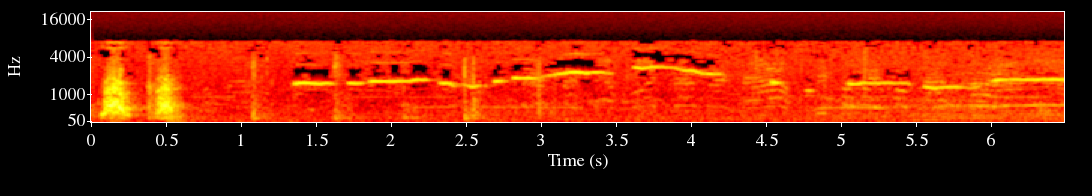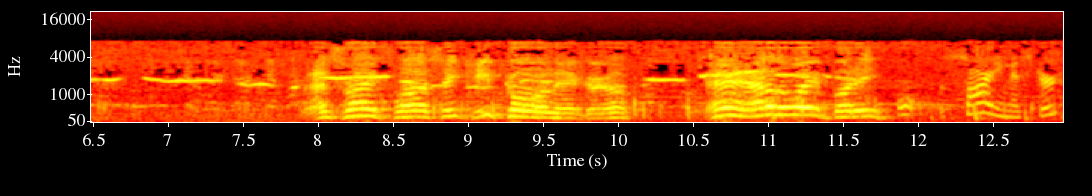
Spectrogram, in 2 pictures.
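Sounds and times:
dog barking: 0:00.0 - 0:00.7
speech: 0:08.0 - 0:12.9.

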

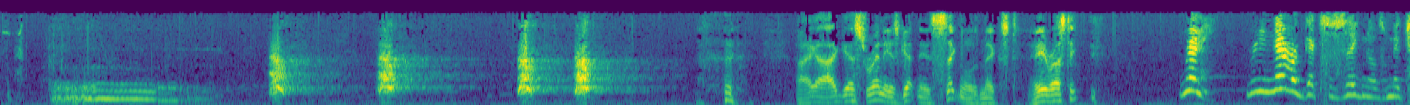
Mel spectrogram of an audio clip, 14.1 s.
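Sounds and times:
dog growling: 0:00.4 - 0:03.1
dog barking: 0:02.7 - 0:03.2, 0:03.8 - 0:04.5, 0:05.2 - 0:06.3
speech: 0:07.2 - 0:11.1, 0:11.8 - 0:14.0.

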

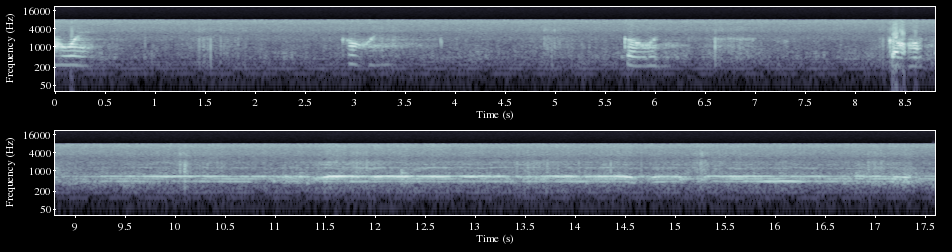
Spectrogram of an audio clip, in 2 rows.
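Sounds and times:
speech: 0:00.1 - 0:00.4
low rumbling background: 0:04.9 - 0:17.5
departing train whistle: 0:08.4 - 0:17.5.

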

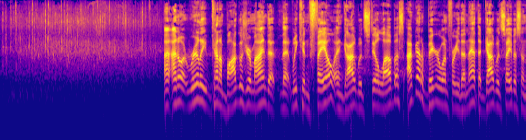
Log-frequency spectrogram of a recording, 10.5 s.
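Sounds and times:
audience clapping: 0:00.0 - 0:03.8
speech: 0:03.3 - 0:10.5.

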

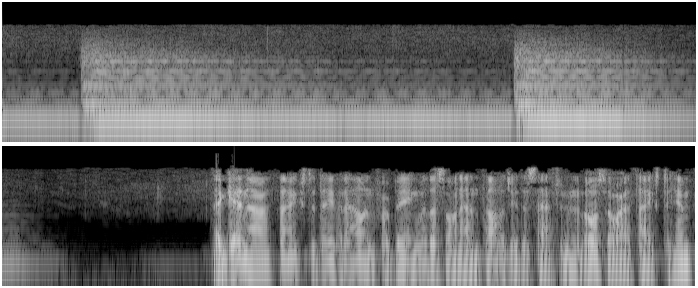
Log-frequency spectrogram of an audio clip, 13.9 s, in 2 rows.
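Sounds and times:
deep church bell tolling: 0:00.0 - 0:07.4
speech: 0:09.1 - 0:13.8.

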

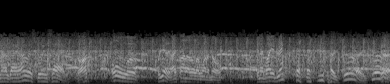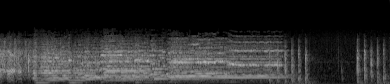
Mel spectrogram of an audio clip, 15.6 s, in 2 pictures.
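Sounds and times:
speech: 0:00.0 - 0:10.1
laughter: 0:04.9 - 0:09.1
sustained tonal music: 0:08.4 - 0:13.8
knocking on a door: 0:13.2 - 0:15.5.

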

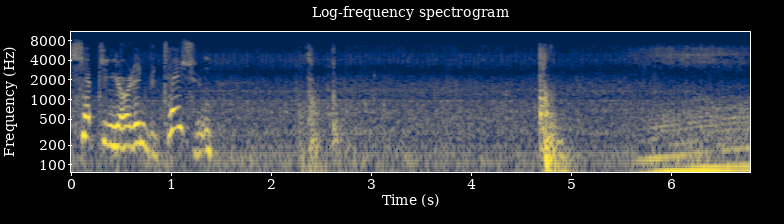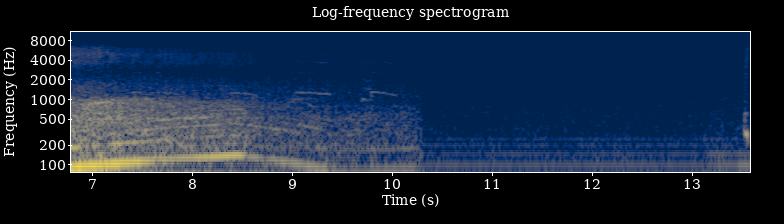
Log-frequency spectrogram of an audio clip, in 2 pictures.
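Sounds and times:
speech: 0:00.1 - 0:01.6
car engine driving off: 0:01.5 - 0:10.4.

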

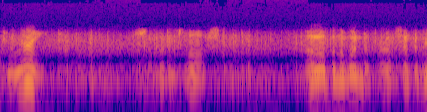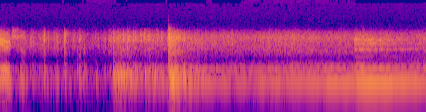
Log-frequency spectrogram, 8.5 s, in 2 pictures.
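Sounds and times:
speech: 0:00.2 - 0:00.5, 0:03.3 - 0:05.0
bell ringing: 0:06.1 - 0:08.5.

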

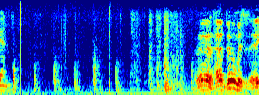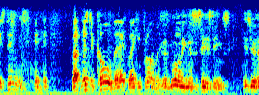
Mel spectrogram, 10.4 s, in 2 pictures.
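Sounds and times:
knocking on a wooden door: 0:00.0 - 0:02.6
soft rubbing and shuffling: 0:01.2 - 0:04.0
speech: 0:03.9 - 0:10.3.

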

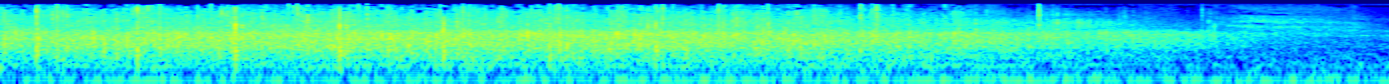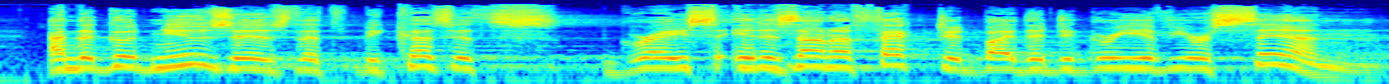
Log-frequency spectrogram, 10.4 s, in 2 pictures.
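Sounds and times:
audience applause: 0:00.0 - 0:04.9
speech: 0:05.4 - 0:10.4.

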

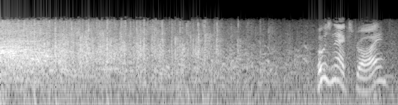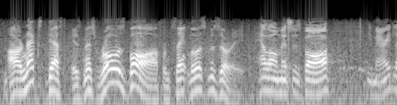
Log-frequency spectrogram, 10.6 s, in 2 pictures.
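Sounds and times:
studio audience applause as guests leave a live show: 0:00.0 - 0:03.7
speech: 0:04.3 - 0:10.5.

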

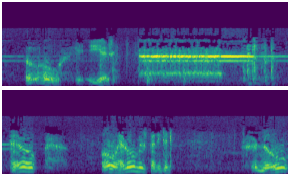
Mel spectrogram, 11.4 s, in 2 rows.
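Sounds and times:
telephone ringing: 0:00.0 - 0:01.2, 0:02.7 - 0:06.1
speech: 0:00.5 - 0:03.2, 0:08.2 - 0:09.2, 0:10.7 - 0:11.4.

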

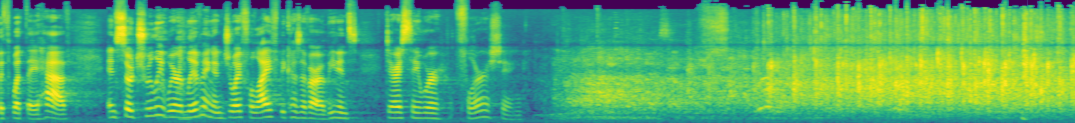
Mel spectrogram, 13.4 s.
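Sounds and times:
speech: 0:00.0 - 0:07.6
laughter: 0:06.8 - 0:09.8
audience applause: 0:07.7 - 0:13.4.

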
